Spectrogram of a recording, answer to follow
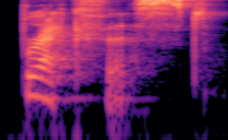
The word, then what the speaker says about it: breakfast: it is stressed school breakfast two syllables the first one is stressed breakfast comfortable and vegetable have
